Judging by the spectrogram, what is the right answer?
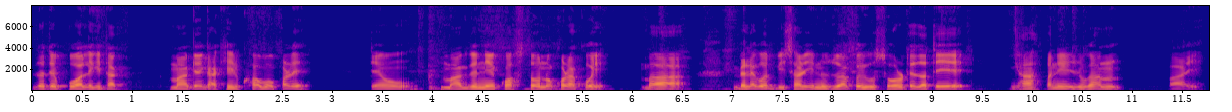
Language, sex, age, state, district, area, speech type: Assamese, male, 45-60, Assam, Golaghat, rural, spontaneous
